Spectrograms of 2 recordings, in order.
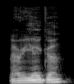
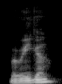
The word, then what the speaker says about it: Barriga: It's gonna focus on Lars Barriega. Actually forgot how to pronounce his last name. Barriga.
